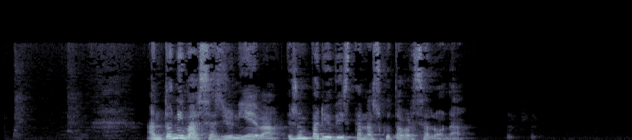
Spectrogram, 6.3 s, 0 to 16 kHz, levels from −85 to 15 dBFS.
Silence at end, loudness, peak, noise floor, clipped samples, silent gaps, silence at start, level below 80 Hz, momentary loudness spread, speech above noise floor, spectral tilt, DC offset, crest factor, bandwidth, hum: 1.7 s; -20 LUFS; 0 dBFS; -74 dBFS; under 0.1%; none; 1.5 s; -64 dBFS; 14 LU; 55 dB; -5 dB/octave; under 0.1%; 22 dB; 11.5 kHz; none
